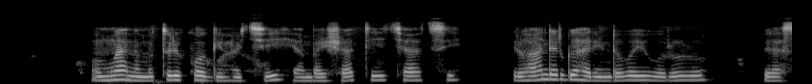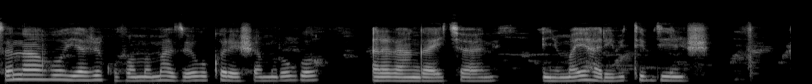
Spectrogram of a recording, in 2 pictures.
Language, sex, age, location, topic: Kinyarwanda, female, 18-24, Kigali, health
